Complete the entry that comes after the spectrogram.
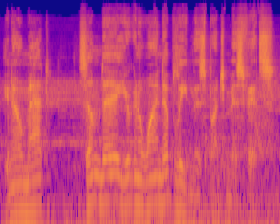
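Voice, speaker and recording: A man's voice: medium pitch, expressive, normal speed, music in the background, natural voice. An actor playing a weary, plainspoken male rebel commander with a laid-back drawl.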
